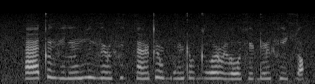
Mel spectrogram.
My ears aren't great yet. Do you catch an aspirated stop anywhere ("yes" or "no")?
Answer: no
